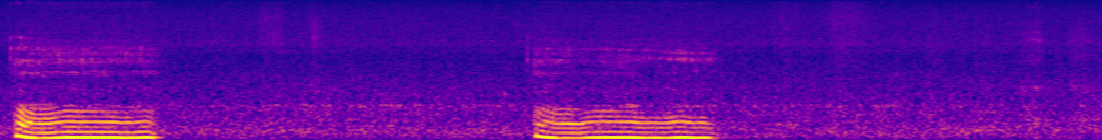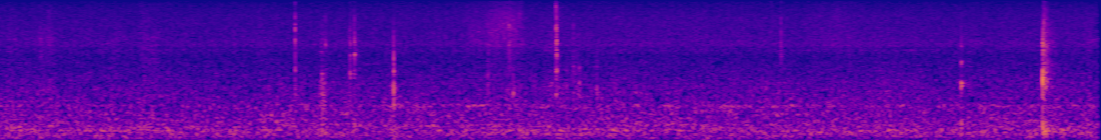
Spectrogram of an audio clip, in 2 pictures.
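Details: Cat named Roy gives two loud, buzzing, low-pitched snores a few seconds apart while sleeping, then quiet breathing; snoring.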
